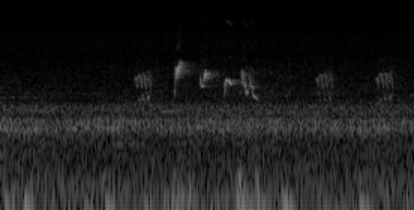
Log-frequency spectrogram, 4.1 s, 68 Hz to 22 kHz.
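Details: Red-whiskered bulbul at a trapping site on 7 October 2019, the caged decoy singing to draw in a rival. A brief burst of sharp rising whistled notes is followed by softer spaced chirps over low background hum.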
